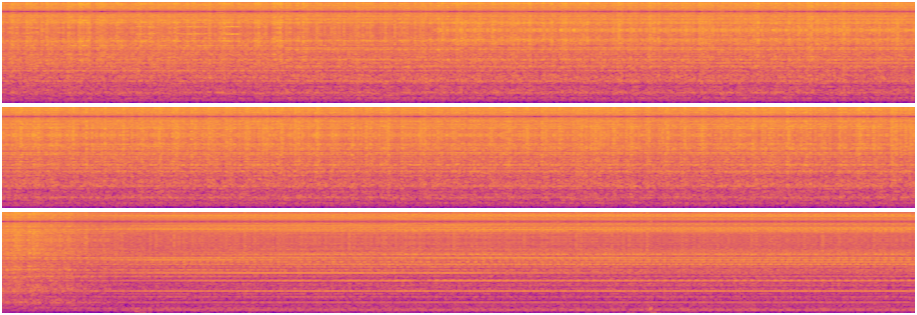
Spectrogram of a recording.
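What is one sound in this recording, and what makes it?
A lathe hums and whirs steadily.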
